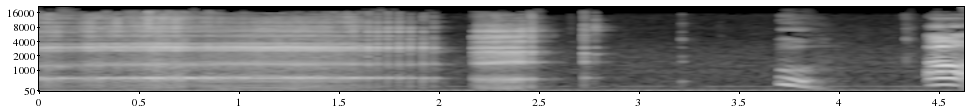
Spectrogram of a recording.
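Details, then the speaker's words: A live streamer who says they are very gassy burps on stream: several loud, drawn-out belches with falling pitch separated by short pauses, with soft music and room noise at the start. "a burper here on the stream and I'm very gassy so if you guys are not into that that's okay I do not mind"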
